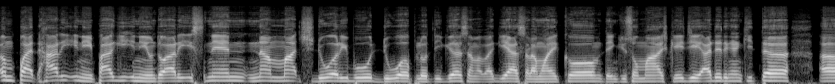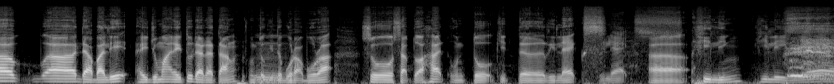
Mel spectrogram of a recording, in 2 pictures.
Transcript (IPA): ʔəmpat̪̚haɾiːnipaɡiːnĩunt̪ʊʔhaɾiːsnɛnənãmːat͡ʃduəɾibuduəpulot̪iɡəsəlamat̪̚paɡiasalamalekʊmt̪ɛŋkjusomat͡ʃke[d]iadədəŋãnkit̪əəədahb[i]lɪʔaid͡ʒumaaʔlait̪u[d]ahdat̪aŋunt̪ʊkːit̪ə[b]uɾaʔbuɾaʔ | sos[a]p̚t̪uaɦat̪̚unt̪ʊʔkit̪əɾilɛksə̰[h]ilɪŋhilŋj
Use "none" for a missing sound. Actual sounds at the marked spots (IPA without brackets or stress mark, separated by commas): d͡ʒ, a, d, b, a, h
